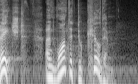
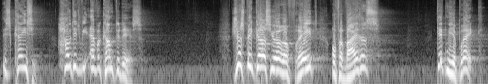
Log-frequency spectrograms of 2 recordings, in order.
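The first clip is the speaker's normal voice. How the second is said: higher, incredulous outrage; indignant disbelief; 8 semitones higher, 5 dB louder than usual. Real, not acted. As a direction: scoff at the idea from the pulpit. Preacher mocks fear of virus.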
